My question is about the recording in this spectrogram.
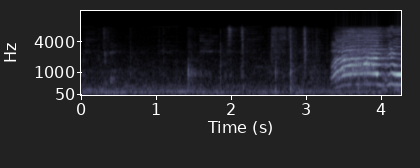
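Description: A few faint sharp knocks of tennis balls being hit, then about three seconds in a loud, high-pitched, drawn-out human cry that starts suddenly and wavers in pitch.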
